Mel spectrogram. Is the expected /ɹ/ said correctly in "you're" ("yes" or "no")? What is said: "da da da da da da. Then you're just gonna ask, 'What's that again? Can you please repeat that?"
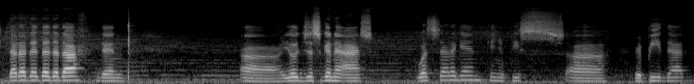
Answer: no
